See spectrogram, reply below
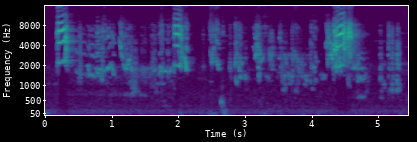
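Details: A family of colourful budgies chattering: scratchy, buzzy chirps and squawks in quick bursts, with a few sharp high notes at the start, near two seconds and near four and a half seconds, separated by short pauses.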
